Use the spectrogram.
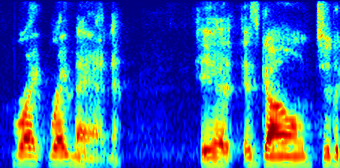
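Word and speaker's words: Raimann: from central michigan bernard rahim has gone he slides i can't i'm saying his name wrong i'm strike i'm it's like rayman it is gone to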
